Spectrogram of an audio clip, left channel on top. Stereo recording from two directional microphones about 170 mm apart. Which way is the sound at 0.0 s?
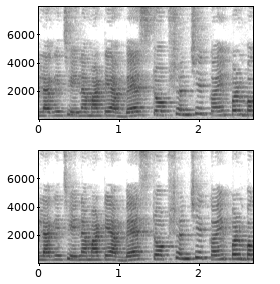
70° right (ahead or behind).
